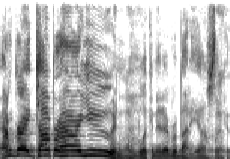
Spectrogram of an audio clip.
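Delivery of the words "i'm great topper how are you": mock full-on shout, loud and very high. Retelling a greeting at the door, Dave Tierney yells back to Topper: retelling his yell. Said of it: "Dave yells back".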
